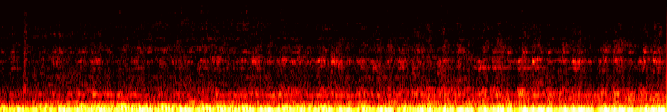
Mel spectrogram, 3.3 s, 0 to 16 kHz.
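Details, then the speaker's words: 1976 Chevy C30 one-ton V8, idling shortly after a cold start following a week of sitting: deep, steady burble with an even beat, no knocks or misfires. Runs good. "but it does run good"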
